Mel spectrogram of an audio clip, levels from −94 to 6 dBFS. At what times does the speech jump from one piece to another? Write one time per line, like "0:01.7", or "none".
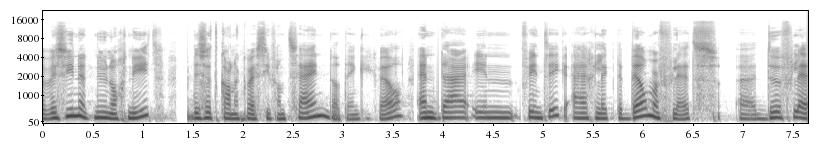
0:02.5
